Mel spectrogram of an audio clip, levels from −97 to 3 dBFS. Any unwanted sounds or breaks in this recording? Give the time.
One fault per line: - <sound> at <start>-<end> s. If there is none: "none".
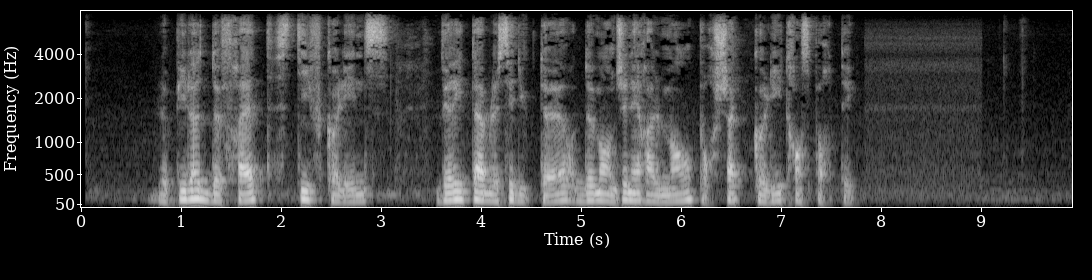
none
